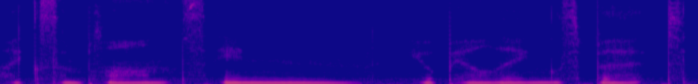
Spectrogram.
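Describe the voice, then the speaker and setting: A woman hosts an ASMR gaming session in a very breathy whisper. Her tone is soft and mellow, and she takes her time, gently thinking out loud as she plays. The delivery stays hushed and unhurried. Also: lowish voice, completely flat delivery. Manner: gentle, unhurried, musing aloud. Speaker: host of a gaming ASMR channel. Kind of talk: whispered ASMR game commentary.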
